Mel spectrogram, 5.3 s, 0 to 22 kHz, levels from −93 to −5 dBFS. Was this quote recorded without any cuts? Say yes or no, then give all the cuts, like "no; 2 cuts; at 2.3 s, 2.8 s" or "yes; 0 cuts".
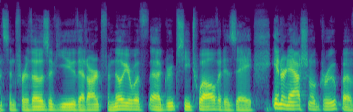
yes; 0 cuts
